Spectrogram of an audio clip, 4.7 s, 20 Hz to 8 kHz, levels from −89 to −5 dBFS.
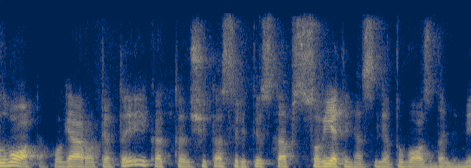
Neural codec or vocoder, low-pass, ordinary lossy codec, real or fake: none; 7.2 kHz; AAC, 48 kbps; real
